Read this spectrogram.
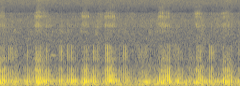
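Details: Purring from the kitten Barfi as she is petted; continuous low buzzing purr in regular pulses, with faint rubbing sounds of the stroking hand.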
